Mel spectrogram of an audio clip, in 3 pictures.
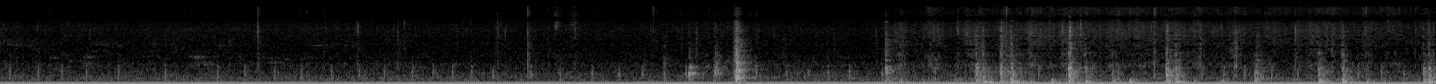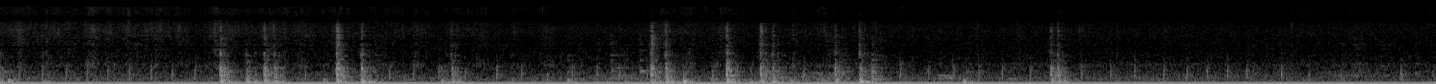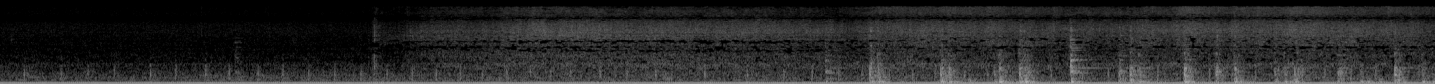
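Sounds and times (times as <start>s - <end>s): oil sizzling: 0.0s - 43.0s
knocks on pan: 8.8s - 14.9s, 20.0s - 23.4s, 24.8s - 25.2s, 37.0s - 43.0s.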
